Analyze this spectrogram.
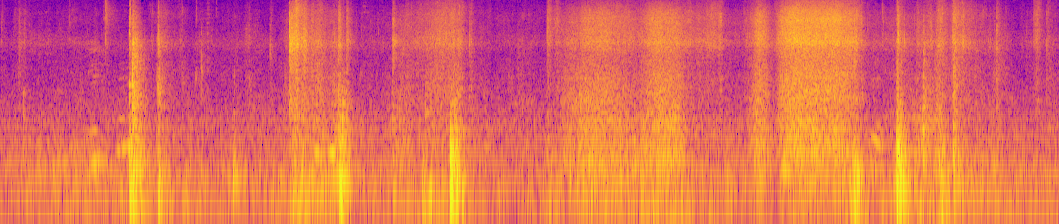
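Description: Wooden objects knock and clatter as a woman moves them.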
